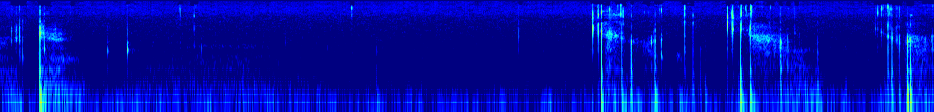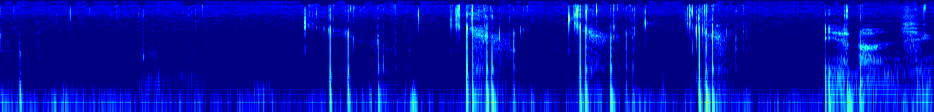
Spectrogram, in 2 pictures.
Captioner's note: mouth sounds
